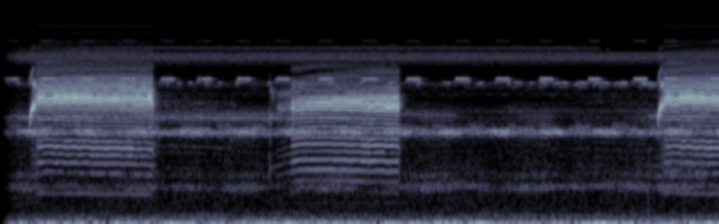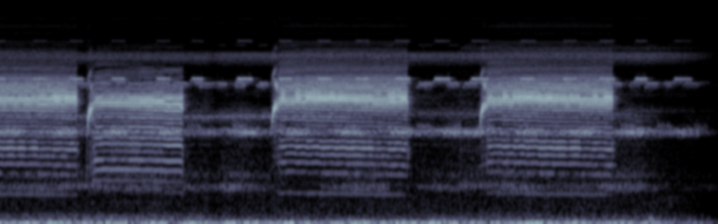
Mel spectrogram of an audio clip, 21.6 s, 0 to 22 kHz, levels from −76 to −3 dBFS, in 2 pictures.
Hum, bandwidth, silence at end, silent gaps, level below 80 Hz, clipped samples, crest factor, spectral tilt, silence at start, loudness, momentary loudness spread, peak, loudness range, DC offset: none; 16.5 kHz; 0.25 s; none; -42 dBFS; under 0.1%; 18 dB; 1.5 dB/octave; 0.1 s; -21 LUFS; 17 LU; -8 dBFS; 6 LU; under 0.1%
